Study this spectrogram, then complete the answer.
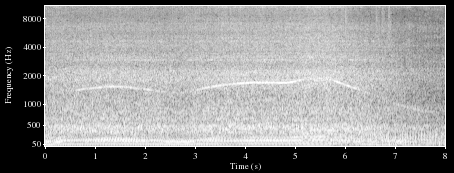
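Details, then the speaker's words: Small engine running an even, steady beat with a faint rising and falling whine; it smooths out once the tube is hooked up and runs normally, settled and smooth. "all right another success you can even hear it smooth out a little bit once I hook the tube up"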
